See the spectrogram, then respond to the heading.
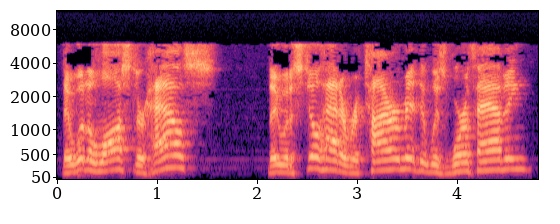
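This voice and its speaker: A man's voice: high voice, expressive, normal speed, highs cut off. Blunt, profane man in his fifties. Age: 50s. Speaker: podcast host. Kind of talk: blunt motivational talk.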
